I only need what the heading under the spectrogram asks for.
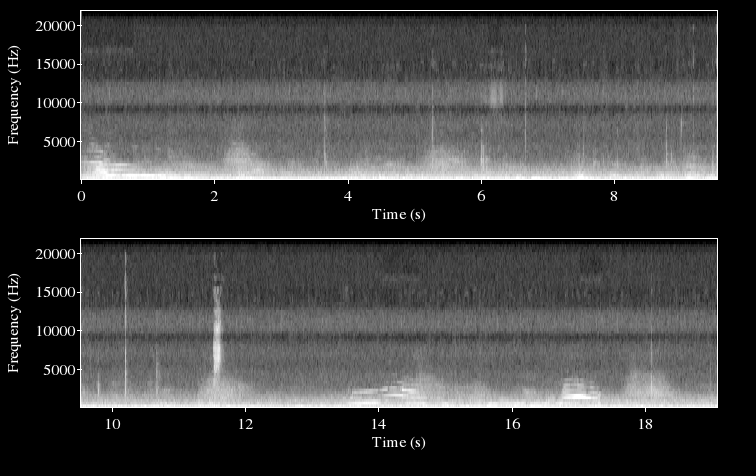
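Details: Stray street cats fighting over a litter box give a long descending moaning yowl at the start. A quiet noisy stretch follows, then a few short arched wails and rising cries near the end, with constant low rumble throughout.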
